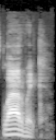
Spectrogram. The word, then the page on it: Lerwick: Shaetlan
